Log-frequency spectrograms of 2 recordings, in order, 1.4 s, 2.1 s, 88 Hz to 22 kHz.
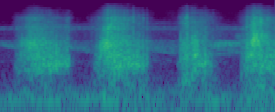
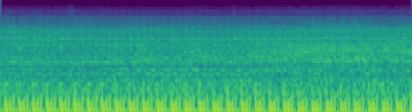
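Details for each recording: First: Low-hour diesel Kubota T1600 tractor's Eaton hydrostatic transaxle (owner thinks a 750): a sealed bearing cut off from oil, turned by hand, gives a dry, rough rasping with each stroke. Dry bearing; packing it with grease quieted it a lot. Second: 1985 Kubota T1600 diesel garden tractor, 290 hours, after hydrostatic transaxle repair: steady low diesel chug, even beat, no grinding, clunking or whine from drive; normal hydrostatic drive operation, repair seems to work.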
